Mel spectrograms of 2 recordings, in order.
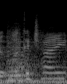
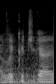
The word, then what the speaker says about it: Lukachukai: Some people know our names too and everything, and they're like at our Lukachukai show or Lukachai. I don't know how to say it. Yeah, Lukachukai. Yeah.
